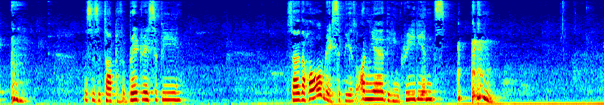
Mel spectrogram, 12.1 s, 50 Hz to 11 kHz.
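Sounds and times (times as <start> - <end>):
woman clearing her throat: 0.2 - 0.6, 9.1 - 10.0.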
